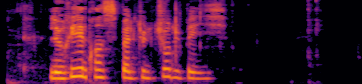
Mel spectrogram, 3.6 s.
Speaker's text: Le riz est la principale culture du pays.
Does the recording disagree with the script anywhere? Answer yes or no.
yes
